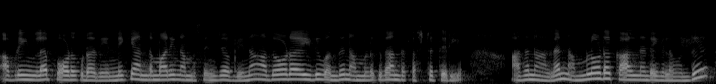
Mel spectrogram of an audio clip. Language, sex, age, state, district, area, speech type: Tamil, female, 45-60, Tamil Nadu, Namakkal, rural, spontaneous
